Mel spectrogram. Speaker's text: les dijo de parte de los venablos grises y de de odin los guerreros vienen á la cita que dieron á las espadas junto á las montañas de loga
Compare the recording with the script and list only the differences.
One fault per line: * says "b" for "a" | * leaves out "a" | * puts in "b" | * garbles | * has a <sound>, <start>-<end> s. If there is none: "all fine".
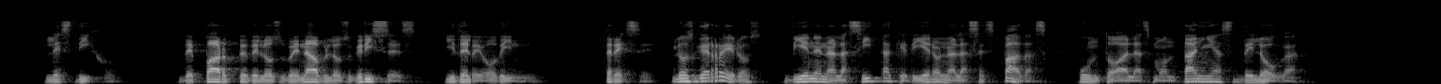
all fine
